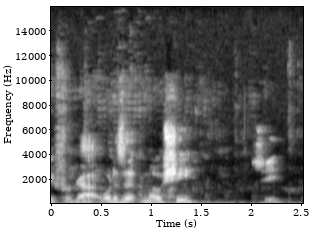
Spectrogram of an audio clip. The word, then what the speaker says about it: Mochy: Chi. Chi. With a CH, just like it's spelled Mochy. I understand. There might be 1 or 2 words that are I mean, pronounced 16 either way. to 10. Mochi, noted.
